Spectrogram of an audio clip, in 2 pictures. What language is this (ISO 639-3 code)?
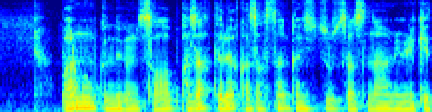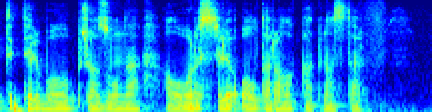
kaz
